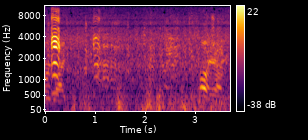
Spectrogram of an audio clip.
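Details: Black skimmers in a breeding colony with chicks give short, nasal, yapping calls, three in about four seconds, over a steady low rumble of surf and wind.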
